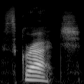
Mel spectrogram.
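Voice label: "scratch", English; 発音 skrǽtʃ スクラッチ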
